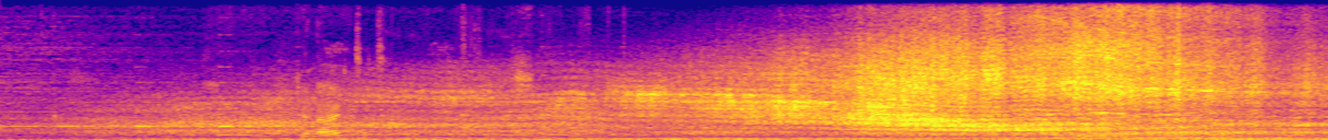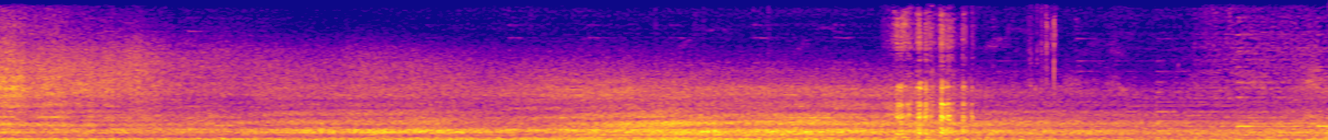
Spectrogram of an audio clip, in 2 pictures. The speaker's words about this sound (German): Wieder beeindruckend, dass so Flugzeuge fliegen können. Und irgendwo spannend, wenn man da in die Röhre einsteigen kann und ein paar Stunden später irgendwo in Delhi in der Stadt stehen oder irgendwo am Meer.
